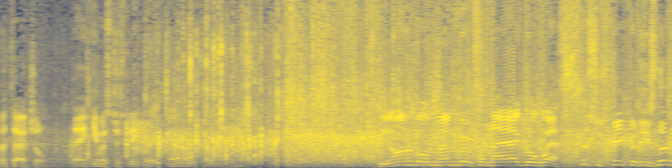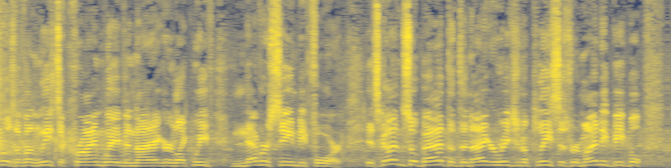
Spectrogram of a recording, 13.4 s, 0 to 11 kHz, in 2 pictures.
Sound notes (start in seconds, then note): 7.4 some Applause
